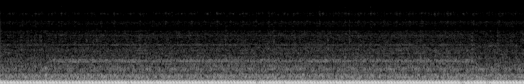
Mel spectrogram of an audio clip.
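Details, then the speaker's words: VW-engined Deserter GT dune buggy idling with clutch pedal pressed: a faint constant hum over the low rumble from a bad throwout bearing, reused with the old clutch; it is replaced along with pressure plate and disc. "So you can hear that bearing just kind of humming away."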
